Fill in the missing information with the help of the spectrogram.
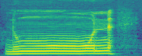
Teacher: it is pronounced from the tip of the tongue when it hits behind the upper incisors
